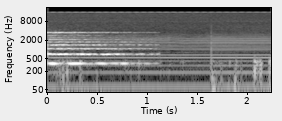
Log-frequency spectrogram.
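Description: A sustained electronic-organ chord from intro music fading out over about a second, leaving a low steady electrical hum with a couple of faint clicks near the end.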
